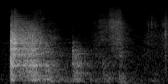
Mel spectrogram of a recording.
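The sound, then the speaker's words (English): A sharp metallic clank comes from a part of a broken 1934 Kalamazoo Liberty cast iron stove as it is handled. One loud hit is followed by a few fainter knocks and rattles. “This is a Kalamazoo Liberty model off the stove I have out there. But see, it's broken.”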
